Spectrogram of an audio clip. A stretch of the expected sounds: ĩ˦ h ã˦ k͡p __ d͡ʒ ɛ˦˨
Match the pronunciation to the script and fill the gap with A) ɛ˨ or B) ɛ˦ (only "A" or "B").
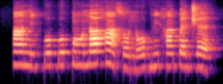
B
